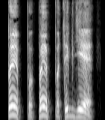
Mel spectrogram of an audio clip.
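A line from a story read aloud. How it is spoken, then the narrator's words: Shouted. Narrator (Russian): крикнул, вбегая в сени Паскуале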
